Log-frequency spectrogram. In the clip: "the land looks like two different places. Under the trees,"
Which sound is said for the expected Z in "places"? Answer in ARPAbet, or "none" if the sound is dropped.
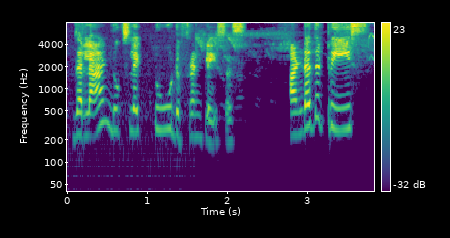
S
